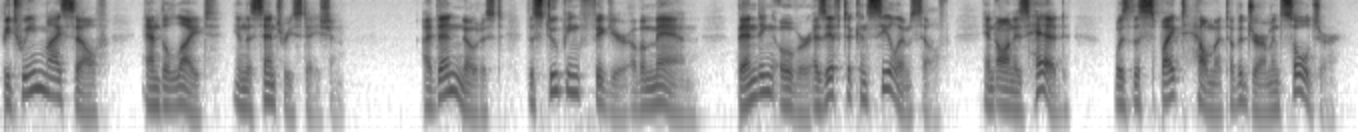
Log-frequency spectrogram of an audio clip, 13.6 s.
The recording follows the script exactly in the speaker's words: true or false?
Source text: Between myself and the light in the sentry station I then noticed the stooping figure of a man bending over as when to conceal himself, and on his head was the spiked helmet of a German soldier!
false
